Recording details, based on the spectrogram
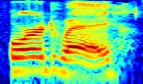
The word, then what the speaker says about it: Ordway: Ordway, which is also kind of weird, but also just like it's spelled, O-R-D-W-A-Y.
